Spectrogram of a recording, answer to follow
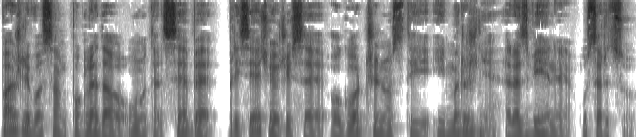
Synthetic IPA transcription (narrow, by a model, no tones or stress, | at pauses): paʒʎiʋo̞sampo̞ɡle̞d̪ao̞ʔunut̪aɾse̞be̞pɾisje̞t͡ɕajut͡ɕise̞o̞ɡo̞ɾt͡ʃe̞no̞st̪iʔimr̩ʒɲe̞ɾazʋije̞ne̞usr̩t̪sṵ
